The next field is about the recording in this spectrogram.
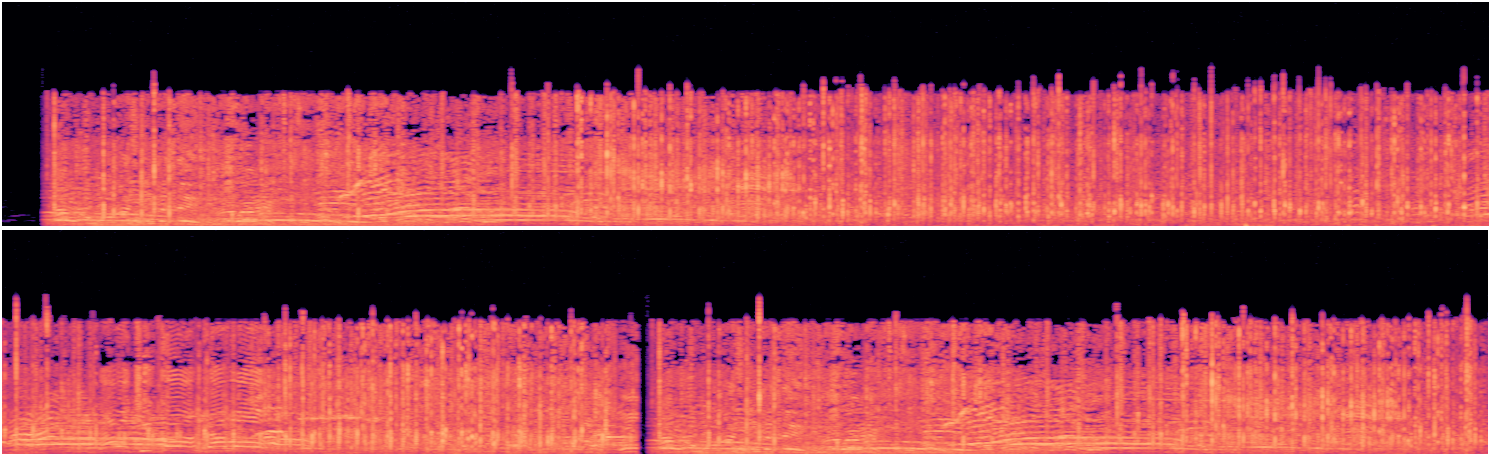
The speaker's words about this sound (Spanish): Y vean esta imagen en Ica cuando entra la policía en la noche entre aplausos de la población.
